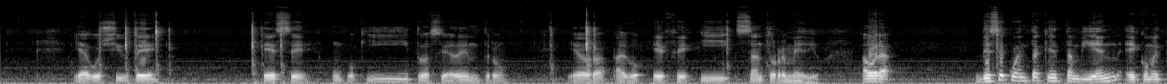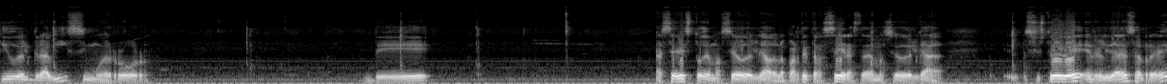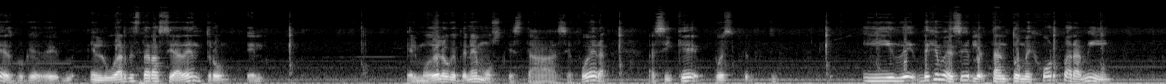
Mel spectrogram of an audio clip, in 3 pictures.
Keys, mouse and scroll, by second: 1.3 shift+d, 1.5 Escape, 2.5 s, 5.1 shift+click, 5.9 shift+f, 6.4 shift+click, 6.4 middle click, 6.7 click, 7.2 shift+middle click, 7.4 shift+middle click, 7.8-8.2 shift+scroll down 2, 8.4-10.7 middle drag, 10.7-11.0 shift+scroll up 2, 11.8 click, 12.8 shift+click, 13.9 shift+click, 14.3 shift+middle click, 15.2-15.6 scroll down 2, 15.8 shift+middle click, 16.7-17.3 shift+scroll up 3, 17.3-18.0 scroll down 2, 18.0 scroll down 1, 18.1-19.2 middle drag, 19.2 scroll down 2, 20.4 3, 22.0 shift+middle click, 26.0-26.3 scroll up 2, 26.4-27.4 shift+middle drag, 28.2-29.3 middle drag, 29.3 scroll up 2, 29.7-31.1 shift+middle drag, 31.2-31.6 scroll up 2, 31.7-33.2 shift+middle drag, 33.2-33.9 scroll up 2, 34.3-35.0 shift+middle drag.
